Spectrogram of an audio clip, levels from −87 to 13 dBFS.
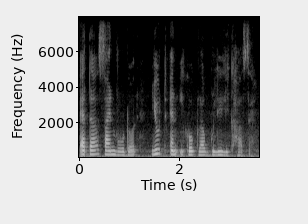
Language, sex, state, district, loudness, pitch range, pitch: Assamese, female, Assam, Kamrup Metropolitan, -21 LUFS, 190-220 Hz, 205 Hz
